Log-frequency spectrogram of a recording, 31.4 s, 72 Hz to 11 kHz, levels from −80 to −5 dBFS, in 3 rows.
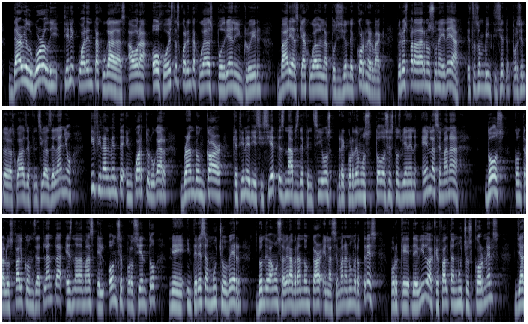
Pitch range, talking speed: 160-195 Hz, 170 wpm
